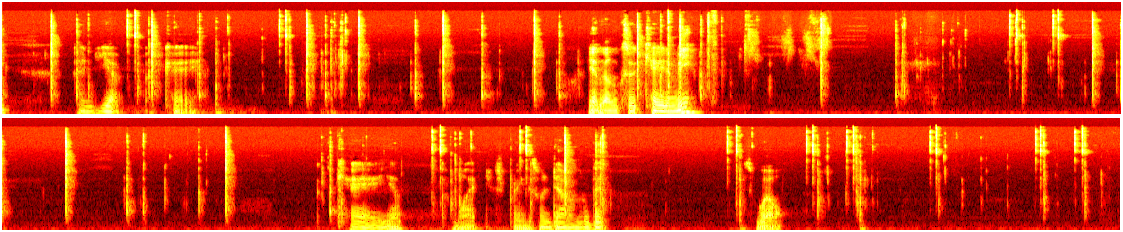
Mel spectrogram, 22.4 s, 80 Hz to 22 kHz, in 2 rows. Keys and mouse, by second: 0.3 middle click, 1.0 click, 1.3 middle click, 1.9 g, 2.8 ctrl+middle click, 3.3 middle click, 4.2 middle click, 5.1 middle click, 6.1 ctrl+middle click, 6.6 ctrl+shift+middle click, 8.0 middle click, 10.0 click, 10.7 middle click, 11.7-12.2 middle drag, 13.2-14.2 middle drag, 14.5 Tab, 15.3 click, 15.5 g, 16.6 middle click, 18.2 click, 18.4 g, 19.4 click, 19.5 g, 21.5 click, 22.2 middle click.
